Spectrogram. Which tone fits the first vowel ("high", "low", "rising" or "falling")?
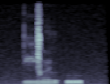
low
